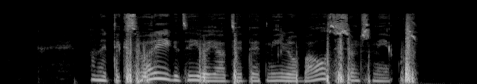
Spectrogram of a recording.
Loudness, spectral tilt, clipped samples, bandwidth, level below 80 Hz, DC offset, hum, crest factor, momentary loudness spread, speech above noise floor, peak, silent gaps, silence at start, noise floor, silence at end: -23 LUFS; -4.5 dB/octave; under 0.1%; 11.5 kHz; -44 dBFS; under 0.1%; none; 22 dB; 8 LU; 47 dB; -2 dBFS; none; 0.9 s; -70 dBFS; 0.6 s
